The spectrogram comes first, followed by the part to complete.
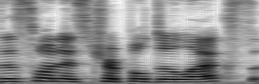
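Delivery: ordinary talk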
